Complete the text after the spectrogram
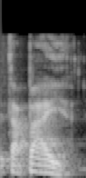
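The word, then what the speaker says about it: Tapy: À 23 ans, c'est un belâtre à l'œil vif qui se fait appeler Bernard Tapi, T-A-P-Y, à prononcer Tapai pour faire américain, épouse la chansonnette.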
